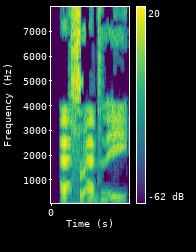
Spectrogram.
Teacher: stress on the first syllable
